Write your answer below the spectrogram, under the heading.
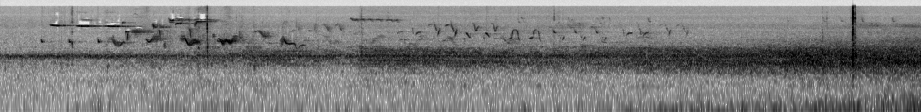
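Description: Faint birds chirping over steady outdoor background noise that swells toward the end, with one sharp click near the end.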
